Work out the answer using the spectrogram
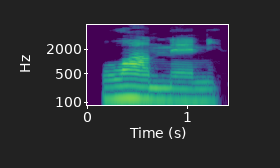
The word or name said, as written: oameni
